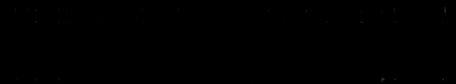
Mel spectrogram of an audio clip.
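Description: A small, partly filled, pink-tinted glass perfume bottle with a heart print is tapped rapidly on its sides with long acrylic nails. The result is a quiet run of sharp, bright clicks with very short ring, arriving in uneven bursts.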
